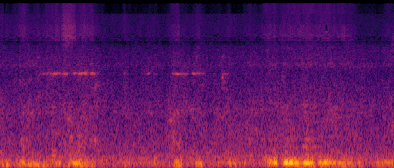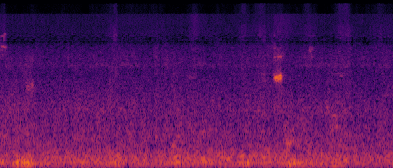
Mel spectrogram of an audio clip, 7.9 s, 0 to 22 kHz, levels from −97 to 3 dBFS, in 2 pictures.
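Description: Throughout the speech, Opus voice compression is plainly audible. The coder appears to run in hybrid mode: linear prediction handles the band below 8 kHz and a transform layer spreads thinly across the rest, up to about 20 kHz. The voice sounds slightly hoarse and robotic because the excitation is coded coarsely, which fits a rate near 16 kbps. Unlike a simple low-pass filter, the top is present, and the voicing itself is roughened.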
